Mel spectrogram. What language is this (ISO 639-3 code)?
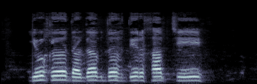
ydg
